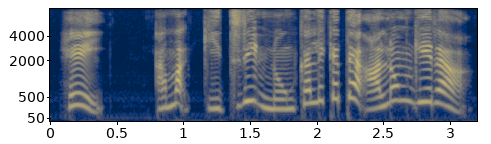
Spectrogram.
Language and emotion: Santali, disgusted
